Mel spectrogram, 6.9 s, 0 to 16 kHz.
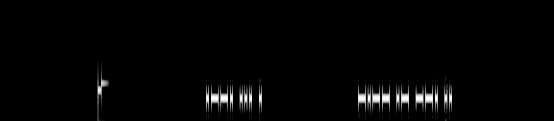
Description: Morse code, heard as a keyed tone, about 38 wpm, 700 Hz. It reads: PSE YAGI
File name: course / instant-qso-element-course-3 / IQE Course 3 - Lesson 89 - YAGI - Two Elements - 40wpm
